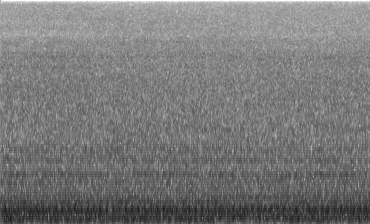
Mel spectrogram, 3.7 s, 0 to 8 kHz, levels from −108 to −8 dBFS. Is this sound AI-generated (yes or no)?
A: no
